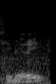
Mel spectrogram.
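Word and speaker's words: Tiberj: y a quelques mois déjà, qui s'appelle Vincent Tiberi, ça s'écrit Tiberge, mais ça se prononce Tiberi, qui dit au fond la société n'est pas à droite.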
